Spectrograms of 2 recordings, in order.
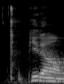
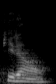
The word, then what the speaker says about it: Pirahã: Pylaens, ça s'écrit Pirahah, avec un tilde. Voilà, mais ça se prononce Pylaens. Ah, c'est pour ça que quand je tapais Pila en, ça trouvait C'est pas rien. un L, c'est un LA. Ouais. C'est un flap anglais.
